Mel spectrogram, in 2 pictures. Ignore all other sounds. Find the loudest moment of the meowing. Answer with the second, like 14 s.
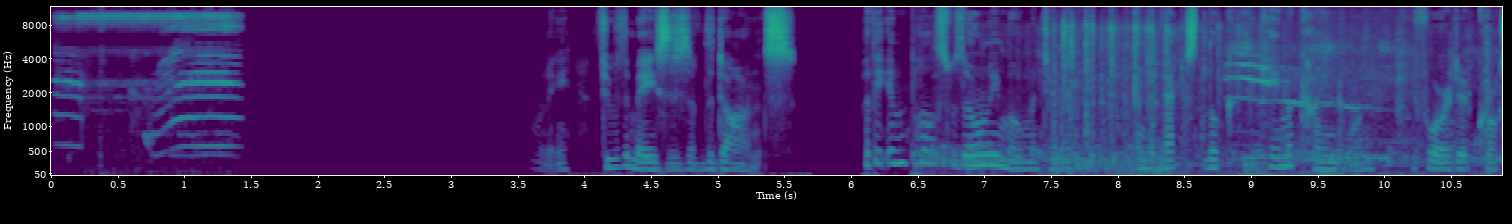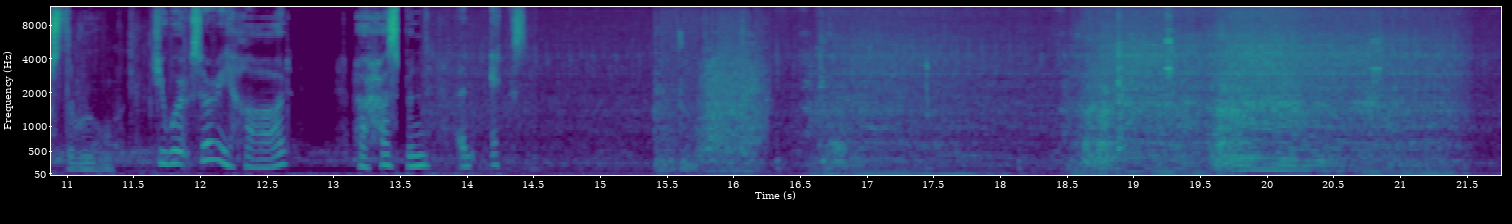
16 s.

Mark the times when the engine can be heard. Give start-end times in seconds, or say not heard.
13.7-21.7.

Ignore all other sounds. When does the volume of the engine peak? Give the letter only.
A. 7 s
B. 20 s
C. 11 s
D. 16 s
B.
